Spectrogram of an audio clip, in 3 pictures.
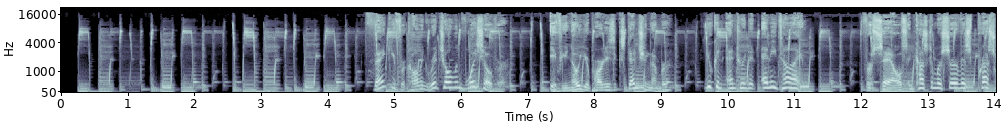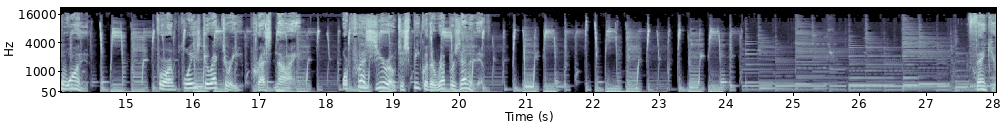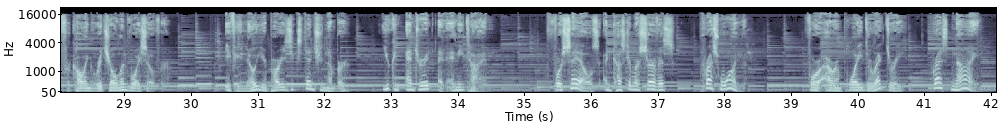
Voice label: IVR

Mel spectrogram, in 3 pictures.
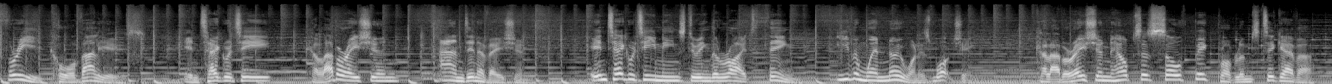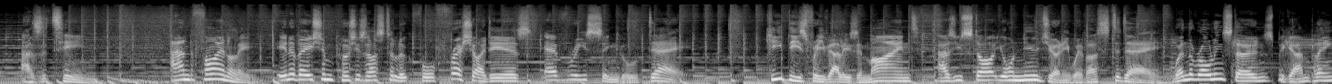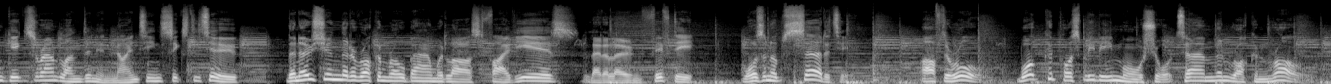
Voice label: Narrative

